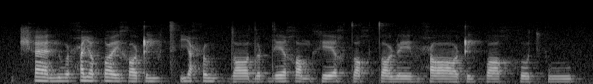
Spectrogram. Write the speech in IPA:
t͡ʃʰæ nuħi qʷe xɒʈivt͡sʼi ħup dɒ dɒʈdeːχɒmxeːχ t̪ɒχt̪ɒ ɳeːvħɒː ʈivpɒːχxo t͡sʼu

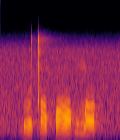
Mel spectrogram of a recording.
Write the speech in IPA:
ɠʊtɔ pɔːbmɔ

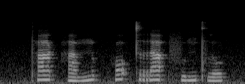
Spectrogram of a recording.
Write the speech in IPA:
pʰaː˦˥k̚ha˩˦mno˥˩k̚ hɔ˦˥ʔtra˦˥ʔ fɯ˦˥ŋ pʰlo˦˥k̚

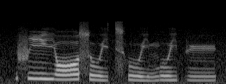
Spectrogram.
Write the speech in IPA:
fiː˧jɔː˨˧suː˨˩j t͡sʰuː˨˩jmuː˨jpyː˨

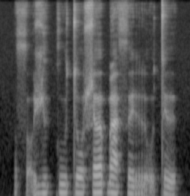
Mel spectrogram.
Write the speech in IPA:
θɔ̰ʒɨkuto ɬɐɓa θɘro̰tɘ

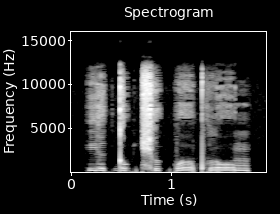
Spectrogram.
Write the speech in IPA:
je˥˩k̚ do˥˩k̚t͡ɕʰɯ˦˥k̚pɤː˨˩ pʰlo˦˥m

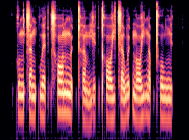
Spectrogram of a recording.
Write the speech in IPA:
kʊ˨˧ŋt͡sɐ˨ŋkʷɛː˨k̚ t͡sʰɔː˥nŋɵ˧t̚t̪ʰɐ˨˩m jɪ˨˥k̚t̪ʰɔː˨˧jt͡sɐ˨˥w ɵ˥t̚n̪ɔː˨˥jŋɐ˧p̚t̪ʰo˧w ŋɪ˧k̚

